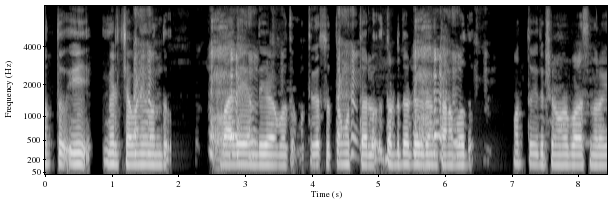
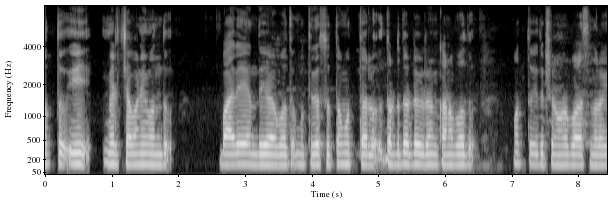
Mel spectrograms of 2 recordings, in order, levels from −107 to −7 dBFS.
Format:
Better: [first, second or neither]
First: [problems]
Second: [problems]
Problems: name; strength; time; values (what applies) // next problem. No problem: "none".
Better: second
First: noise reduction (classical method spectral subtraction)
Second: none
